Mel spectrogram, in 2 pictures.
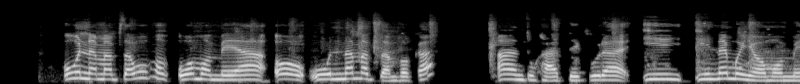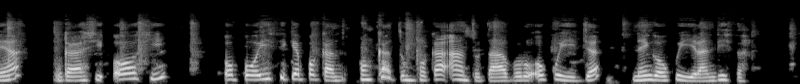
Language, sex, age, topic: Oshiwambo, female, 18-24, agriculture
